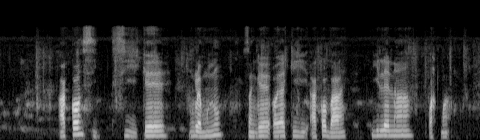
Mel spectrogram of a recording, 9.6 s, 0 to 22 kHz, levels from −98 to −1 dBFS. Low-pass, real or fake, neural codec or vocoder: 9.9 kHz; fake; vocoder, 22.05 kHz, 80 mel bands, WaveNeXt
